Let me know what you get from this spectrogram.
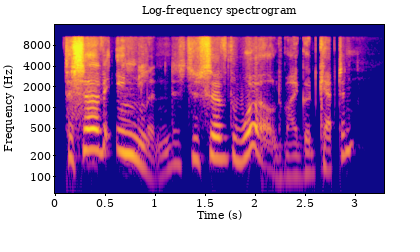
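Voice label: English male, voice; Pirates Of The Caribbean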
